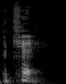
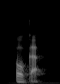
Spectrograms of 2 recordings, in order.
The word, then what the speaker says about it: poke: Poke. – Like, that's... – Poke. – Oh, you're looking up poke. Okay. – Poke. – Poka.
